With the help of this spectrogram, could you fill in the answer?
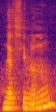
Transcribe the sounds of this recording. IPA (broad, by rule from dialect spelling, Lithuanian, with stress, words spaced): nʲɛɐtʲˈsʲiːmʲɛnʊ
